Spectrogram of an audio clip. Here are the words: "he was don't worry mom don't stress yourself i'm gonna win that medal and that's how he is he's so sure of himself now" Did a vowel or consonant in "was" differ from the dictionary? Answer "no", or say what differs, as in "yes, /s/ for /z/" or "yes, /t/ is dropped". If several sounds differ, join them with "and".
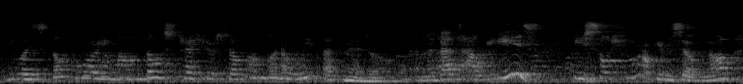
yes, /s/ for /z/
